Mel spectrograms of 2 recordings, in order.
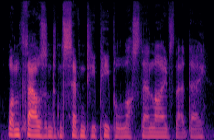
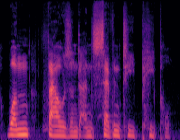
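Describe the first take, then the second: First: Said in the usual way. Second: "One thousand and seventy people" spelled out slowly and louder, each word landing; a grim echo of the toll, slower and louder; slow weighty emphasis. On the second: Acted. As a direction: let the number sink in, word by word. Repeating the death toll, heavier.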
